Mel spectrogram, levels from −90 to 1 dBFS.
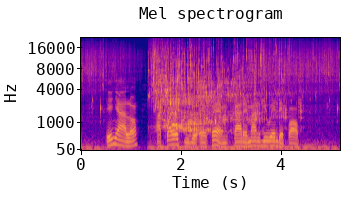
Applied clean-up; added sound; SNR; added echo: none; Fill (with liquid) / Trickle, dribble; 0 dB; none.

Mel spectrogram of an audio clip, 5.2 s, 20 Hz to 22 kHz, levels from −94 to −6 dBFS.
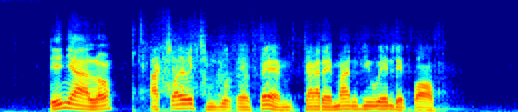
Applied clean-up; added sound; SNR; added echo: neural mask model DeepFilterNet 3.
